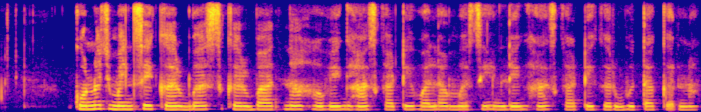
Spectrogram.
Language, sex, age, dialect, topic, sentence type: Chhattisgarhi, female, 18-24, Northern/Bhandar, agriculture, statement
